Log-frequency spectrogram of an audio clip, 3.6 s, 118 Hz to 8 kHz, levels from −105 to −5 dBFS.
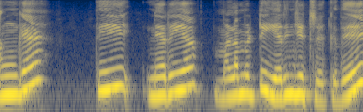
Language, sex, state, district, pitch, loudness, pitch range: Tamil, female, Tamil Nadu, Nilgiris, 235 Hz, -15 LUFS, 220-280 Hz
